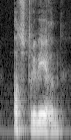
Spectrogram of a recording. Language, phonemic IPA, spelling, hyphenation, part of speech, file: Dutch, /ɑt.stryˈeːrə(n)/, adstrueren, ad‧stru‧e‧ren, verb, Nl-adstrueren.ogg
- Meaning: to substantiate, to elucidate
